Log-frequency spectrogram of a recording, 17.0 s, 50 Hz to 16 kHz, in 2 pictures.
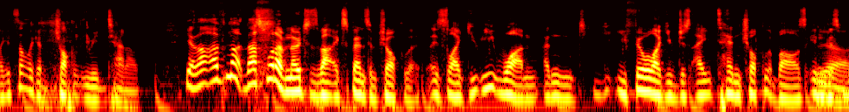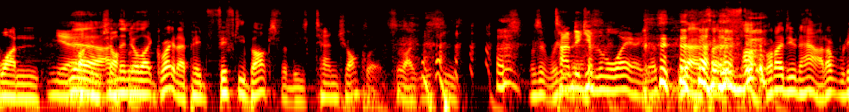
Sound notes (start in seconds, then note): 12.2 men laugh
